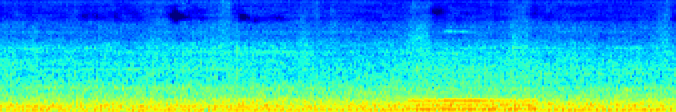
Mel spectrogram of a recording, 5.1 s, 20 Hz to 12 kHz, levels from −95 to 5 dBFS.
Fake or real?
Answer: fake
